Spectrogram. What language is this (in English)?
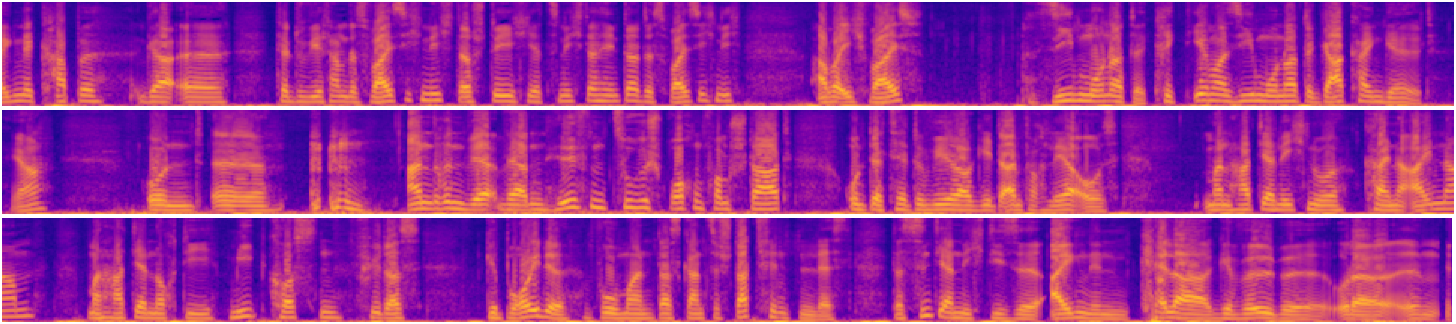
German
